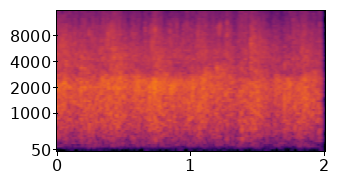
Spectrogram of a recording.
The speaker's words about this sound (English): Would you clap your hands all over this house and give Him some gratitude no matter what your circumstance is?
